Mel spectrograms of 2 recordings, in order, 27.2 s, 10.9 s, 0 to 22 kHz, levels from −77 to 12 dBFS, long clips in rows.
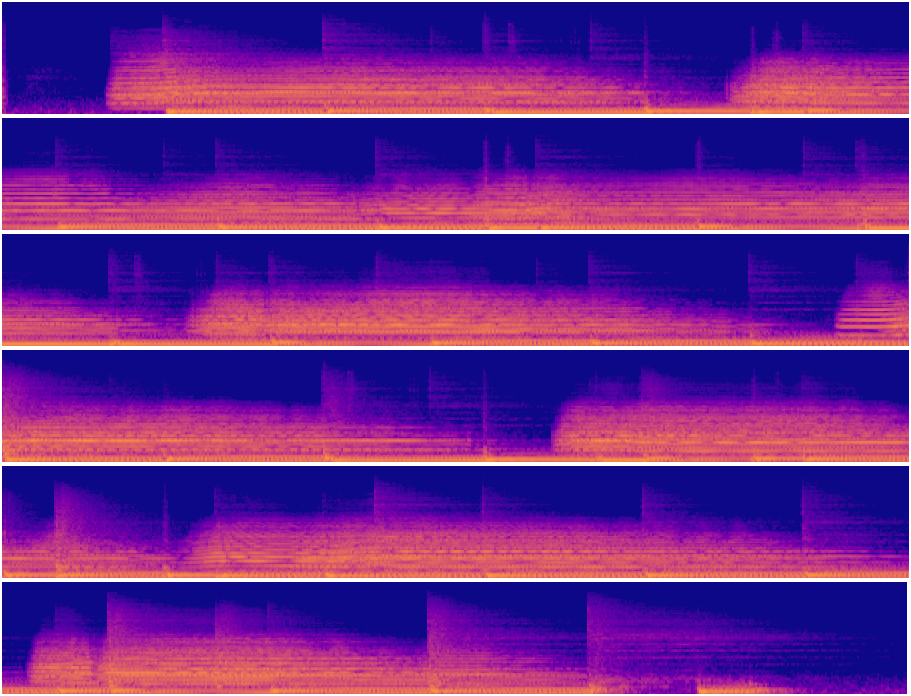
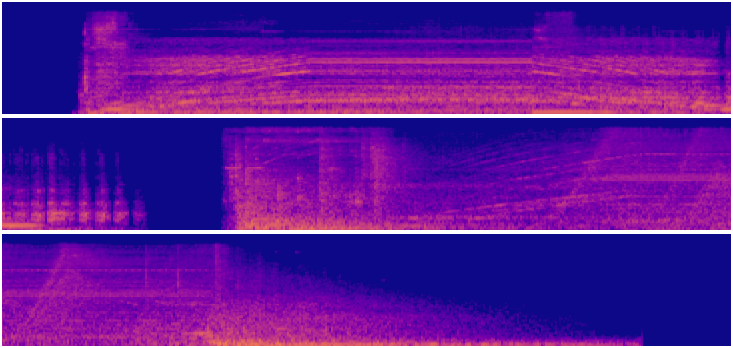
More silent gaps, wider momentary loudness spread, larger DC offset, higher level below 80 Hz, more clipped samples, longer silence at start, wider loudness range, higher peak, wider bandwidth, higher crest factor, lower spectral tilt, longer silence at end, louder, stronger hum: second, none vs 4.37-4.73 s; second, 7 LU vs 14 LU; neither; first, -24 dBFS vs -36 dBFS; neither; about the same, 0.5 s vs 0.4 s; second, 2 LU vs 5 LU; first, -2 dBFS vs -14 dBFS; second, 10 kHz vs 16 kHz; about the same, 16 dB vs 16 dB; first, -7.5 dB/octave vs -4 dB/octave; first, 0.6 s vs 0.45 s; first, -19 LUFS vs -29 LUFS; neither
